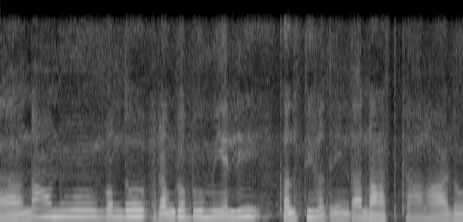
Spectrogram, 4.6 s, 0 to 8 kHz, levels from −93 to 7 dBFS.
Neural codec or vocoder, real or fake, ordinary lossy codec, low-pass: codec, 16 kHz in and 24 kHz out, 0.9 kbps, LongCat-Audio-Codec, four codebook decoder; fake; none; 7.2 kHz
